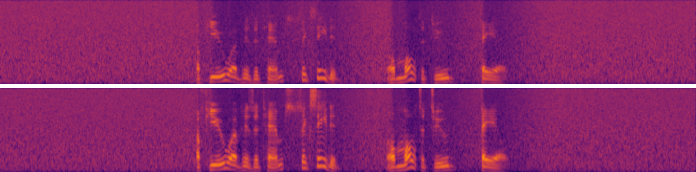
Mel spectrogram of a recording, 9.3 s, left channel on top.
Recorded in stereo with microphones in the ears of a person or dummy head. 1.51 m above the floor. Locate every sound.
2.6 s a man speaking: 50° right (ahead or behind)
